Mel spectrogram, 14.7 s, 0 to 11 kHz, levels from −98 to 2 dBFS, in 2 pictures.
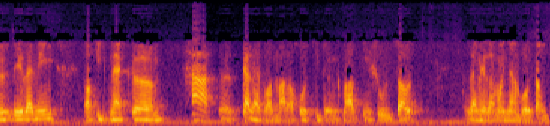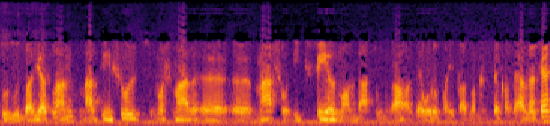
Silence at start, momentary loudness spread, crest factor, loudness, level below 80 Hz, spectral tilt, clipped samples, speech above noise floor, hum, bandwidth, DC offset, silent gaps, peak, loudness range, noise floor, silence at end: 0 s; 10 LU; 16 dB; -18 LUFS; -48 dBFS; -9 dB/octave; under 0.1%; 20 dB; none; 6 kHz; under 0.1%; none; -2 dBFS; 2 LU; -37 dBFS; 0 s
